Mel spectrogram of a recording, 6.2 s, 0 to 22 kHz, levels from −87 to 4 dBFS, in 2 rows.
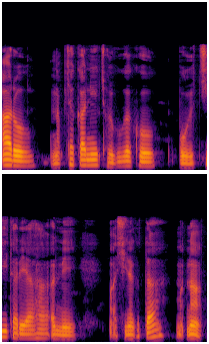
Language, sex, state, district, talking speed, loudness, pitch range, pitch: Garo, male, Meghalaya, South Garo Hills, 90 wpm, -23 LUFS, 95-125 Hz, 105 Hz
